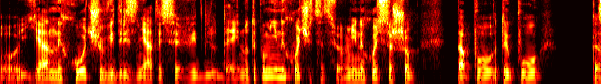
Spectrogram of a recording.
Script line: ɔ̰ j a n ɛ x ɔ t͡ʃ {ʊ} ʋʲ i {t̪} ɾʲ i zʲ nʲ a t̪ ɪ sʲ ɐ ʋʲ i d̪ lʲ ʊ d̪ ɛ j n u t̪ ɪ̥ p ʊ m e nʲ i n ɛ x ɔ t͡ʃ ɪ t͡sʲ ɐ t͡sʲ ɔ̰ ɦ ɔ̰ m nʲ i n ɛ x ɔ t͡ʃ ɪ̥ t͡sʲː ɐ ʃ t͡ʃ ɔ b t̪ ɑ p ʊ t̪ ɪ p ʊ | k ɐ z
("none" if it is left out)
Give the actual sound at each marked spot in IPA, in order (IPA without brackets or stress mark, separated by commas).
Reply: ʊ, d̪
